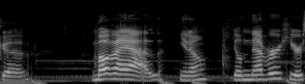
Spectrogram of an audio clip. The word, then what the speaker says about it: Montreal: Like uh morale. You know, you'll never hear someone from Montreal say Montreal. Like no. No. It's moral. It you don't even pronounce the T.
